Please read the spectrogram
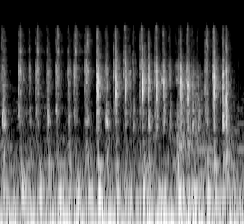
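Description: Typing on a computer keyboard: a quick, steady run of keystrokes, about ten a second.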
